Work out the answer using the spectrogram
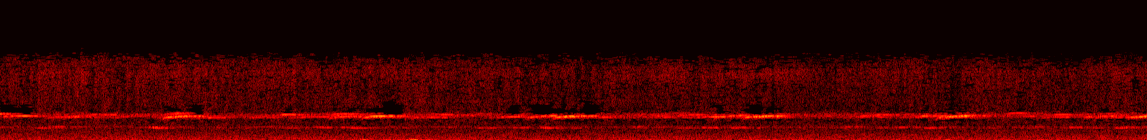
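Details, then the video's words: Frogs in Barbados calling together, many overlapping short whistled chirps running without pause, heard over a deep, rolling wash of sea noise that swells briefly near the middle. "Relaxing sounds of #Barbados #frog"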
